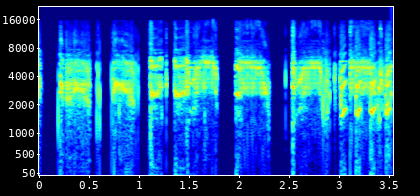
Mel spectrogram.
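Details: Lure sound of edible-nest swiftlets, meant to attract birds from other houses into a private nesting house; several longer, dense, buzzy twittering bursts, high-pitched and harsh, separated by brief silences.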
